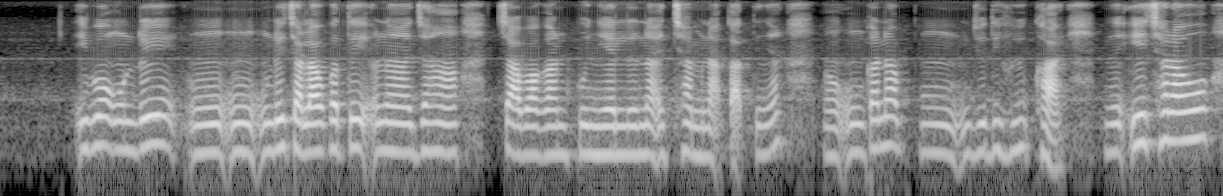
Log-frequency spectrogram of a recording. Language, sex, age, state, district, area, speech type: Santali, female, 30-45, West Bengal, Birbhum, rural, spontaneous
